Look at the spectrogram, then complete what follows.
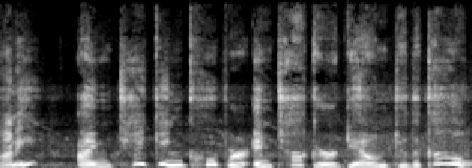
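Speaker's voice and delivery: high-pitched dolphin voice. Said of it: "They be all like".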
